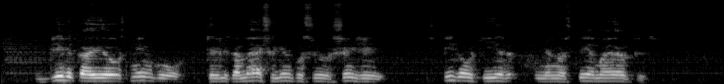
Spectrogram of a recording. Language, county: Lithuanian, Šiauliai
